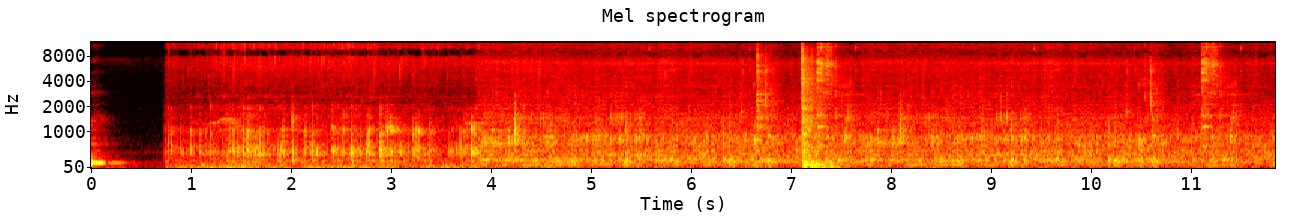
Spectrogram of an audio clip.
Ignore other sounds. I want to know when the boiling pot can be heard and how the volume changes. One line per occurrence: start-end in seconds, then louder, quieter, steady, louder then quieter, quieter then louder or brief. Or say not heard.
0.0-11.8 steady.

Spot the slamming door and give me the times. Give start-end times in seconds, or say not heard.
6.7-7.5.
